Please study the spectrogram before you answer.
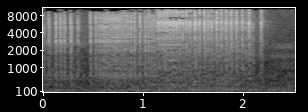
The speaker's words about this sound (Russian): Первоначально кажется, что это крыса царапается в дверь.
